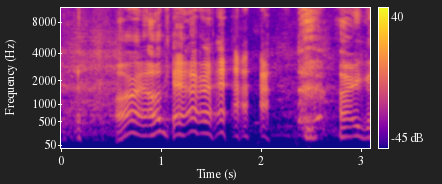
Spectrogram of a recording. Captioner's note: laughs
